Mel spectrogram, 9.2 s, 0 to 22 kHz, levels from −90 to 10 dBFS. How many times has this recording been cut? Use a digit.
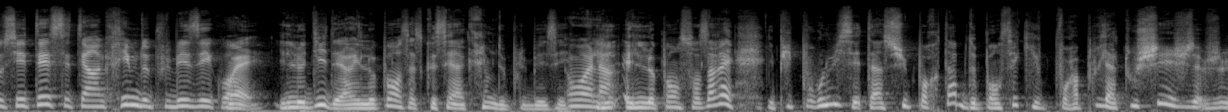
0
